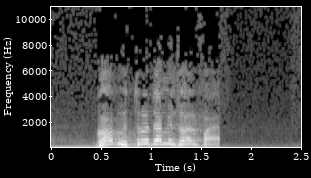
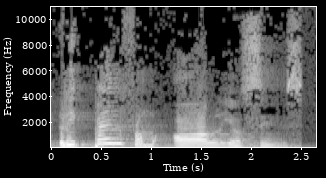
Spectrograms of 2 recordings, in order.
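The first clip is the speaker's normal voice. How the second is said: ordinary talk, nothing marked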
